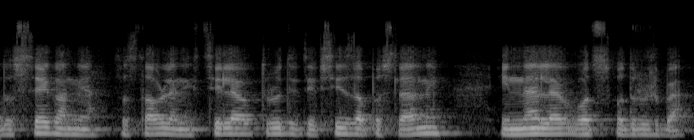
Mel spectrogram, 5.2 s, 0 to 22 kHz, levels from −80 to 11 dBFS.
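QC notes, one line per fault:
Throughout, likely Bluetooth SBC compression: treble flickers out of the speech under gritty noise and aliasing, as a bit budget fitting 80 kbps starves the upper sub-bands.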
